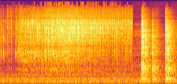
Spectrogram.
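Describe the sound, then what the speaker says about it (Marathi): A steady, close hiss of hot tempering poured onto idli chutney fills most of the moment, then two sharp louder bursts of splashing or stirring at the end. "आता ही फोडणी घालू आपण या चटणीवर"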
